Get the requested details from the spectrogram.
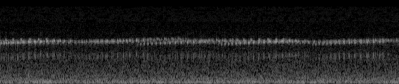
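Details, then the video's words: Crickets singing at night in a tranquil Japanese garden, an unbroken piercing trill at a steady high pitch with a fainter lower overtone, over light low-frequency background noise. "2 Hours of Serenity with Cricket Sounds"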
